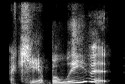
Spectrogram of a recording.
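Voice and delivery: livid disbelief. Retold or imitated. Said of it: "I'm livid".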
